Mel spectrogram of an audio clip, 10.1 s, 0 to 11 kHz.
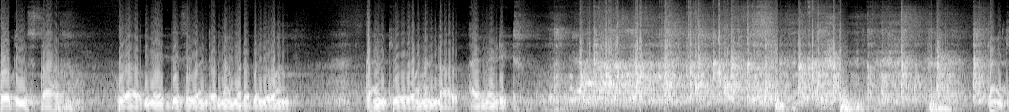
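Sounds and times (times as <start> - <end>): audience applauding: 5.6 - 10.0.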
